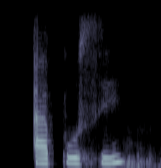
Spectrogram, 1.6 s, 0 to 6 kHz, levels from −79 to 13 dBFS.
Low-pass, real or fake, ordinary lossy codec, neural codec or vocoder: 5.4 kHz; real; AAC, 48 kbps; none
